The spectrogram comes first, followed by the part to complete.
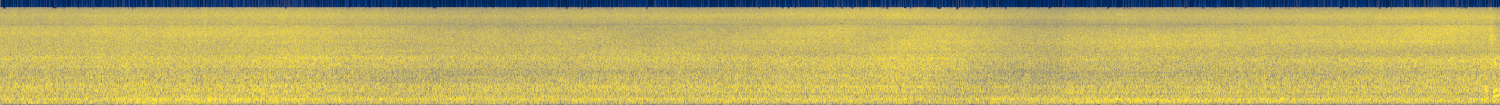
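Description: Ocean surf: a steady rush of waves breaking on a stony beach.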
